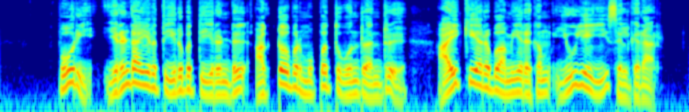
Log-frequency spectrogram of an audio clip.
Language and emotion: Tamil, neutral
